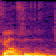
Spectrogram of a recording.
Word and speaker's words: Chalcedon: It keeps on going until the Council of Chalcedon, Chalcedon, I don't know how you pronounce it. Chalcedon, yeah? – Chalcedon.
